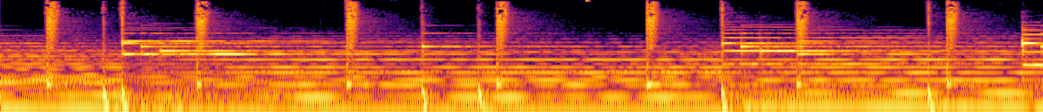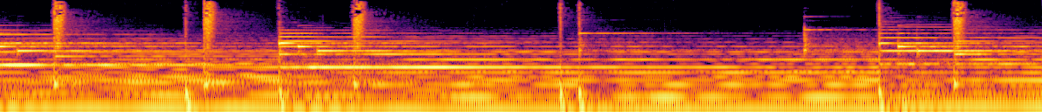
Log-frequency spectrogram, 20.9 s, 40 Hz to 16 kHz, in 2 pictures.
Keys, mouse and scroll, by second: 0.2 scroll down 2, 1.6 alt+click, 3.0 alt+click, 5.1 ctrl+b, 7.5 Escape, 7.7 scroll down 5, 8.2 scroll up 2, 8.6 scroll down 1, 8.6-9.7 middle drag, 9.7-10.8 drag, 11.3-11.6 scroll up 4, 12.0 scroll up 1, 12.7 scroll up 1, 12.9 middle click, 13.8 scroll up 2, 15.1-17.4 drag, 18.1 click, 19.9 ctrl+b.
